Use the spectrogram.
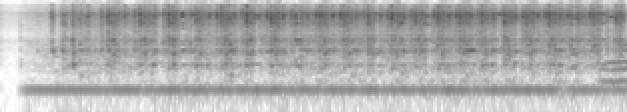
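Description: A sewing machine back-tacks a dart, its motor running in a continuous close, steady hum with a rapid needle chatter for several seconds.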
